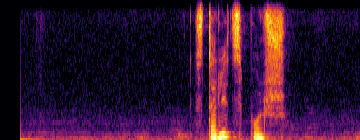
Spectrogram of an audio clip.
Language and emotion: Russian, neutral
